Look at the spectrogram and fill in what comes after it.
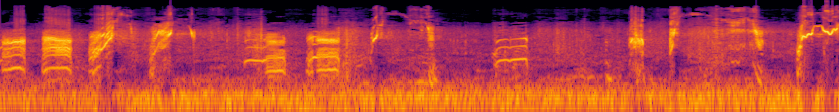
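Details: Baby macaque abandoned by its mother, crying: shrill harmonic squeals and short rising-falling wails repeated irregularly, with sharp high clicks between and a low steady hum underneath.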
